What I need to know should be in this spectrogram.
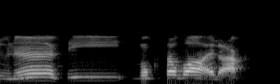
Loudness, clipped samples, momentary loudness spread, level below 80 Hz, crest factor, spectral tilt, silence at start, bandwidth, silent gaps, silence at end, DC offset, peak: -26 LUFS; under 0.1%; 16 LU; -76 dBFS; 18 dB; -6.5 dB/octave; 0 s; 4 kHz; none; 0.4 s; under 0.1%; -10 dBFS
